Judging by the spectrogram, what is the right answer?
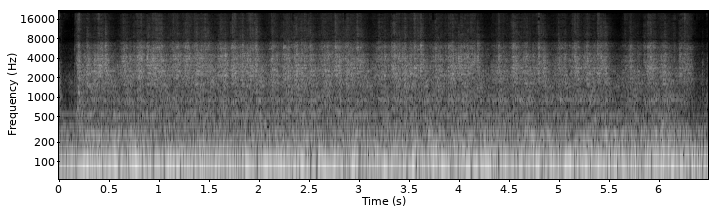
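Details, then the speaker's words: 1995 Chevy C1500 Silverado with swapped-in TBI 350 (original 305), grinding starter: steady, even cranking that never catches, faint starter scrape; no spark found. "let's try it again kind of sounds like it ain't fire or something"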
